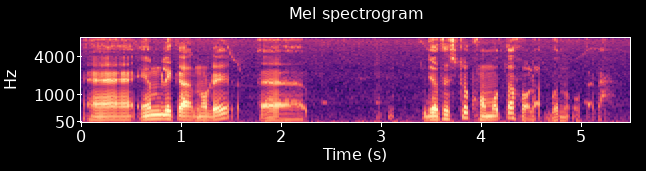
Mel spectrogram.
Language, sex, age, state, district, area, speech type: Santali, male, 45-60, West Bengal, Purulia, rural, spontaneous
